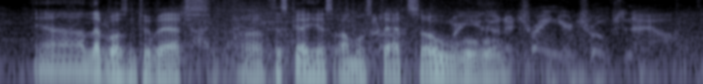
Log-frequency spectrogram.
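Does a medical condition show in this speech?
No.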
